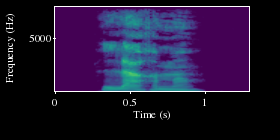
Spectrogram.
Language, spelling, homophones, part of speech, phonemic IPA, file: French, larmes, larme, noun, /laʁm/, LL-Q150 (fra)-larmes.wav
- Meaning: plural of larme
